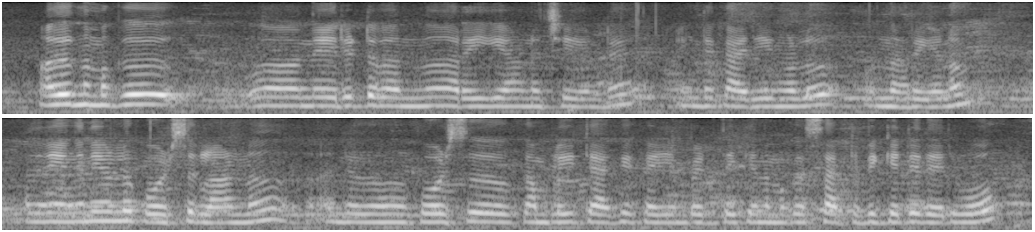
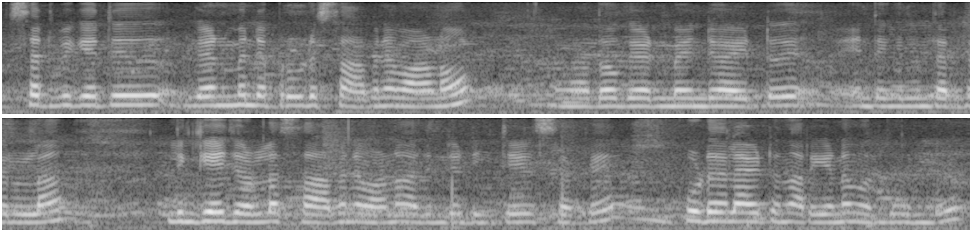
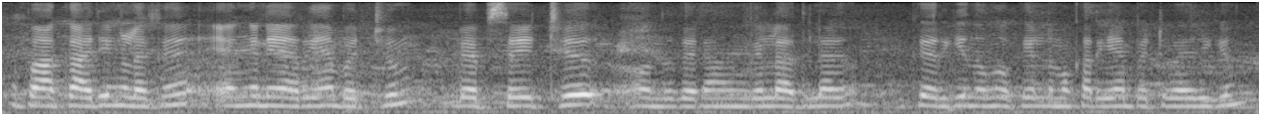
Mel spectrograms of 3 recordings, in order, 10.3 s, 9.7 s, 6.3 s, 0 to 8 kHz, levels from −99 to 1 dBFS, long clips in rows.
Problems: constant background noise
